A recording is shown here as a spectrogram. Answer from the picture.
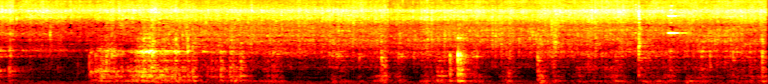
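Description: Chopped carrots sizzling in hot oil in a pan, with occasional short knocks and scrapes against the pan. There is a sharper click about eight seconds in.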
